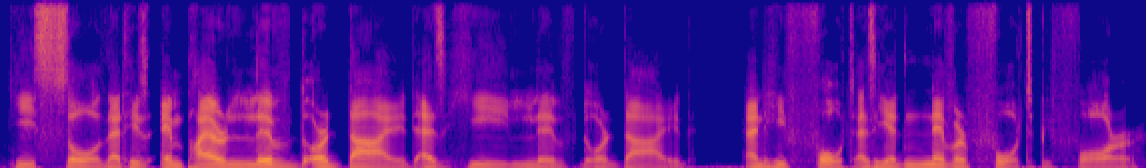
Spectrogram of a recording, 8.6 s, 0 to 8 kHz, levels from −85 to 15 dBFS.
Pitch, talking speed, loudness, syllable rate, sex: 105 Hz, 155 wpm, -22 LUFS, 3.6 syllables/s, male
